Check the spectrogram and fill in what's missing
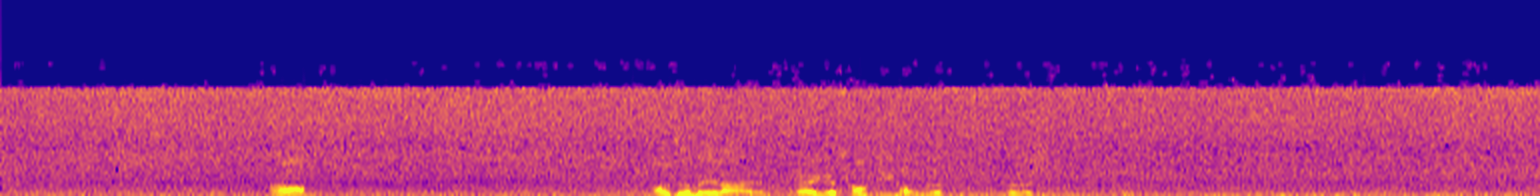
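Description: Aohua Waterfall in Taiwan pours into a clear pool with a steady, loud, unbroken roar that fills the whole scene, while someone speaks briefly over it.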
